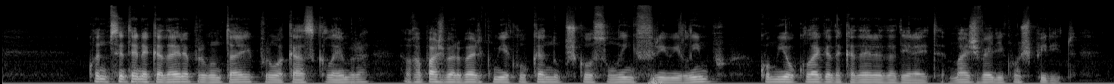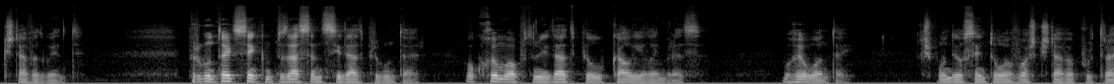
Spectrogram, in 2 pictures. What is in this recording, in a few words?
saudades voz, portuguese; F Pessoa; Desassossego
